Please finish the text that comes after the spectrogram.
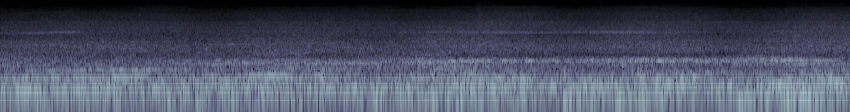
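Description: Train pulling out of a station on its way to St Pancras, a steady rumbling roll of wheels and engine with faint high squeals, continuous and moderately loud throughout, no one speaking.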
